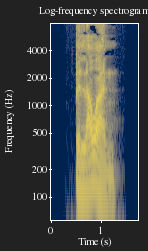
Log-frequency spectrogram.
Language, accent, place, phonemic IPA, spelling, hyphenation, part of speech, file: German, Germany, Berlin, /bəˈlaʊ̯ɐn/, belauern, be‧lau‧ern, verb, De-belauern.ogg
- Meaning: to spy on, to watch secretly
